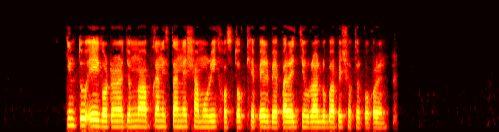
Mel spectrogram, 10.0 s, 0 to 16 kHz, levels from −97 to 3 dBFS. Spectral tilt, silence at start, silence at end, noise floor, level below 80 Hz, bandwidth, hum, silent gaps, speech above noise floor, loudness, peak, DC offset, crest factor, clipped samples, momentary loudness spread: -6 dB/octave; 1.35 s; 2.3 s; -90 dBFS; -62 dBFS; 7.4 kHz; none; none; 73 dB; -17 LUFS; -2 dBFS; under 0.1%; 16 dB; under 0.1%; 10 LU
